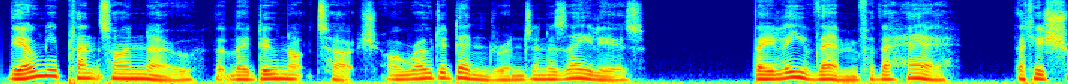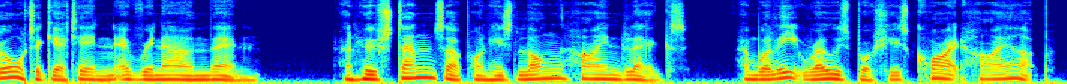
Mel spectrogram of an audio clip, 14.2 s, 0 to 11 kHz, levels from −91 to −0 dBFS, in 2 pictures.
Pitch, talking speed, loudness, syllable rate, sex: 125 Hz, 200 wpm, -19 LUFS, 4.9 syllables/s, male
